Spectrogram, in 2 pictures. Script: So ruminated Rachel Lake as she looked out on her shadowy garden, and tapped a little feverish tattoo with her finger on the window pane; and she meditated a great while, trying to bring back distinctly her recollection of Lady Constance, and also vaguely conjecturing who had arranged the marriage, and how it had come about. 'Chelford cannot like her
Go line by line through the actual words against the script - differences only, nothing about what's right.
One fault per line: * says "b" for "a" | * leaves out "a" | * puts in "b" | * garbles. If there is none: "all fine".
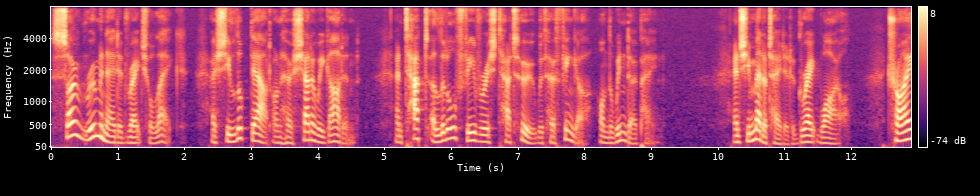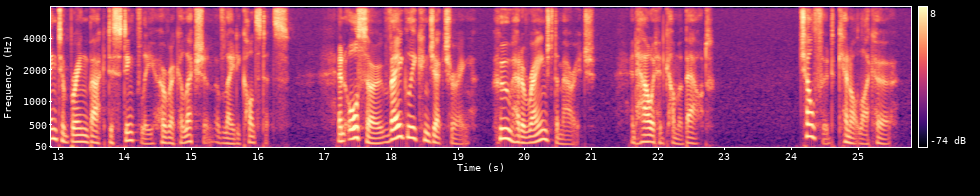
all fine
